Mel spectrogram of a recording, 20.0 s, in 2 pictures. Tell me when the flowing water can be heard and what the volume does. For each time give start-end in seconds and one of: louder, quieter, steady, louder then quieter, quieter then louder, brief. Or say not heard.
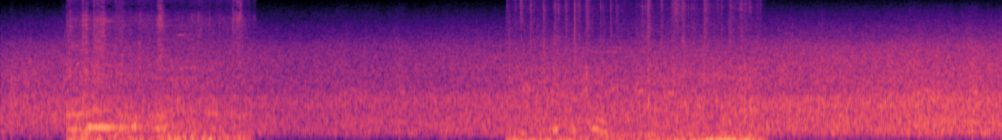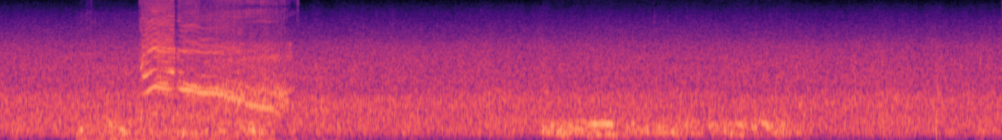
0.0-20.0 louder.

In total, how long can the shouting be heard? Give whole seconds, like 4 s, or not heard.
2 s.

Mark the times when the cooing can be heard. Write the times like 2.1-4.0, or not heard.
0.7-2.5, 5.0-7.7, 10.8-12.8, 15.4-18.1.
